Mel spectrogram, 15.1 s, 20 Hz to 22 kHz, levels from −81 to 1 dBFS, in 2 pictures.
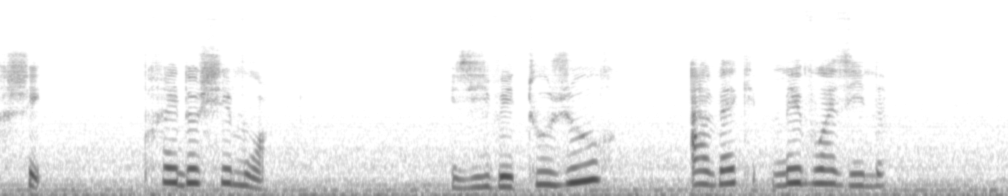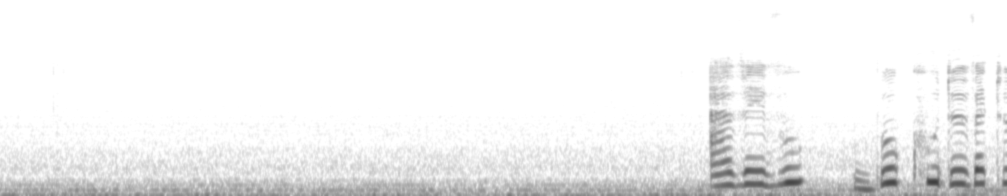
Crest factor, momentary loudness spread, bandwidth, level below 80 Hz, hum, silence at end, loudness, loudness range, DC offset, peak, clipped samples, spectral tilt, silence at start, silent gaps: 18 dB; 21 LU; 16 kHz; -48 dBFS; none; 0 s; -34 LUFS; 17 LU; under 0.1%; -18 dBFS; under 0.1%; -6.5 dB/octave; 0 s; none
